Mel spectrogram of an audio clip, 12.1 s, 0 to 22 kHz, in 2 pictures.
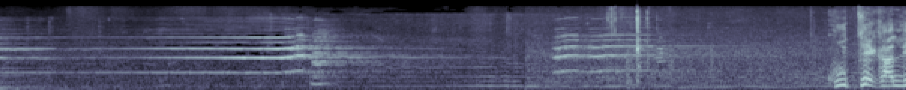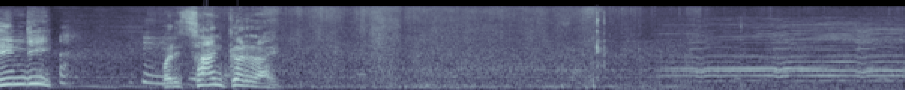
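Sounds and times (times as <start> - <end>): background music note: 0.0 - 7.0, 10.1 - 12.0
low buzzing hum: 0.0 - 12.0.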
